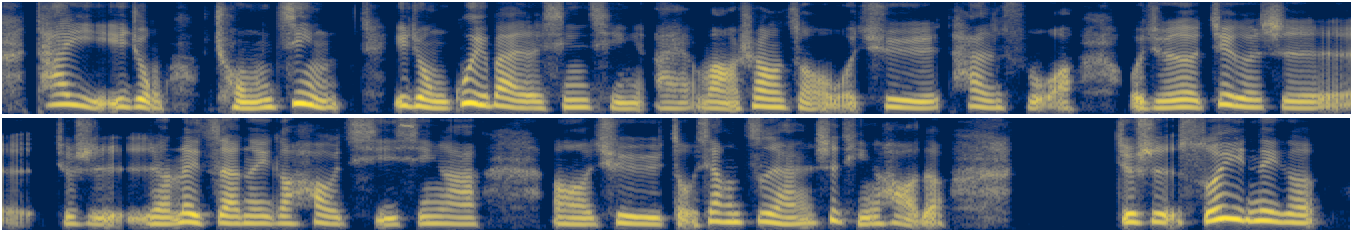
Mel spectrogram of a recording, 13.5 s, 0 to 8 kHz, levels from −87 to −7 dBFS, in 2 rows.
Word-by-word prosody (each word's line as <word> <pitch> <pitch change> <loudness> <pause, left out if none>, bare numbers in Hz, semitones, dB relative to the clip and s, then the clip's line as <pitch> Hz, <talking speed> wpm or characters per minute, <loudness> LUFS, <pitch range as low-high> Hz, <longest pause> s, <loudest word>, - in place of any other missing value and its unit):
他 265 +1 0
以 265 - +3
一 200 +1 -1
种 200 -2 +1 0.2
崇 175 -1 +1
敬、 255 -5 +5 0.3
一 - - +1
种 195 -7 +4
跪 305 - +7
拜 225 -5 +2
的 170 0 0
心 195 +3 -2
情， 155 -4 -4
哎， 165 -1 -7
往 165 -2 0
上 210 -3 +2
走， - - -5
我 - - -6
去 185 -4 -1
探 195 -4 -4
索， - - -6 0.3
我 - - -2
觉 180 +1 -1
得 195 -1 +3
这 260 +6 0
个 205 -3 +2
是 195 - -5
就 185 - -4
是 175 -2 -4
人 180 -1 -1
类 220 -1 +5
自 205 +1 -2
然 185 - +2
的 190 0 0
一 - - -2
个 190 - -2
好 200 -1 -2
奇 165 -1 -4
心 185 +3 -4
啊， 175 -1 -3 0.4
呃， 170 -2 -1
去 175 -1 +1
走 - - -5
向 235 -2 0
自 230 0 0
然 180 +1 -1
是 265 +6 -2
挺 175 -6 -3
好 - - -3
的。 - - -4 0.8
就 225 - +4
是 220 0 +1
所 245 +6 +5
以 310 -2 +8
那 260 -2 +5
个 215 -2 0
195 Hz, 250 characters per minute, -20 LUFS, 175-225 Hz, 0.8 s, 以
